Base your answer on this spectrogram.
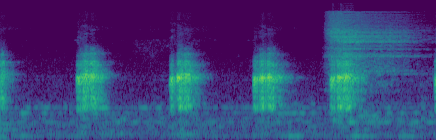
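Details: Frog calling from inside a swamp cooler inside a home, giving short raspy croaks roughly every second, six in total, loud and close, with a faint low hum behind.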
